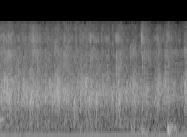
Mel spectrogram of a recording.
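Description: Steady applause from an audience, a dense continuous patter of many hands clapping at an even level throughout, with no voices standing out.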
